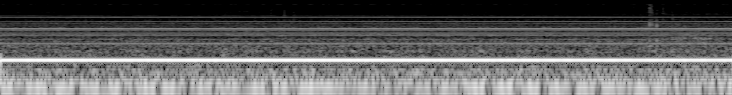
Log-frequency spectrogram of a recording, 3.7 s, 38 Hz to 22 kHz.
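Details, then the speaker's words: Omnisense 8000S ultrasound bone sonometer: steady, pure, mid-pitched tone held throughout the second measurement cycle, started by foot pedal. "go right through that audible sound again we'll continue until this cycle is finished"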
